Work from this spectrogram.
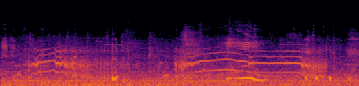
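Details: Kitten trying treats for the first time makes two harmonic cries. One is short and wavering; the other is long and flat, holding steady for nearly two seconds before it stops. A constant low hum sits in the background.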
